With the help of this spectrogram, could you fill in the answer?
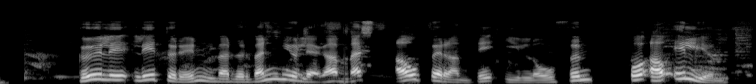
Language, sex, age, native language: Icelandic, male, 50-59, Icelandic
